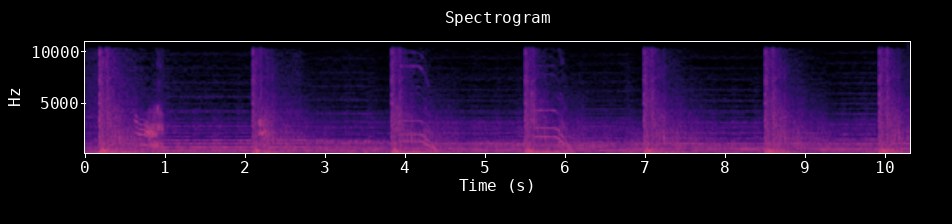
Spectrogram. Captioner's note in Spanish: Disparos; Quejidos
